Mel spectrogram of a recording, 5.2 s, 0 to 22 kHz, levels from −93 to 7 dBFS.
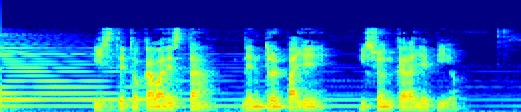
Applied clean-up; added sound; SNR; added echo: none; Piano; 10 dB; none.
